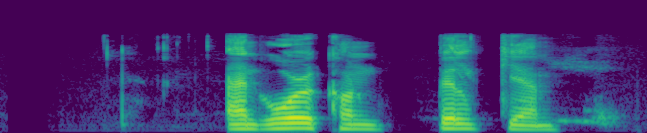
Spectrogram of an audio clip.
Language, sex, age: Icelandic, male, 20-29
